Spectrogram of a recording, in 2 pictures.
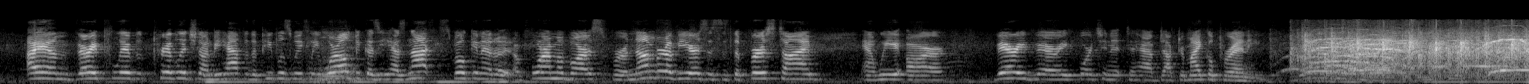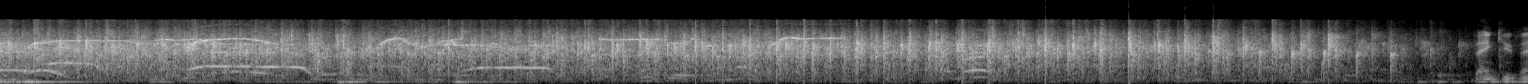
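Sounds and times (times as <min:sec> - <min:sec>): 
speech: 0:00.3 - 0:13.9, 0:30.1 - 0:30.5
audience applause: 0:12.8 - 0:30.5.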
